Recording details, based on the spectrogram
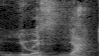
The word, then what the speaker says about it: Lluís Llach: Right, we're going to have a song by Lluís Llach. – Correct. – Which is spelled with double L's. It's not L, don't get excited, it's Y.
